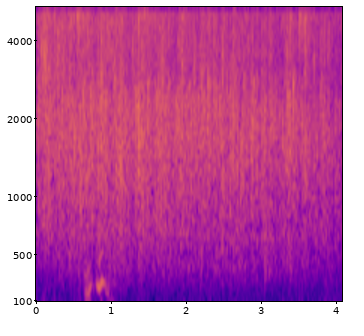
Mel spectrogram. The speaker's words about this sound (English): Why don't we give these guys a warm round of applause?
